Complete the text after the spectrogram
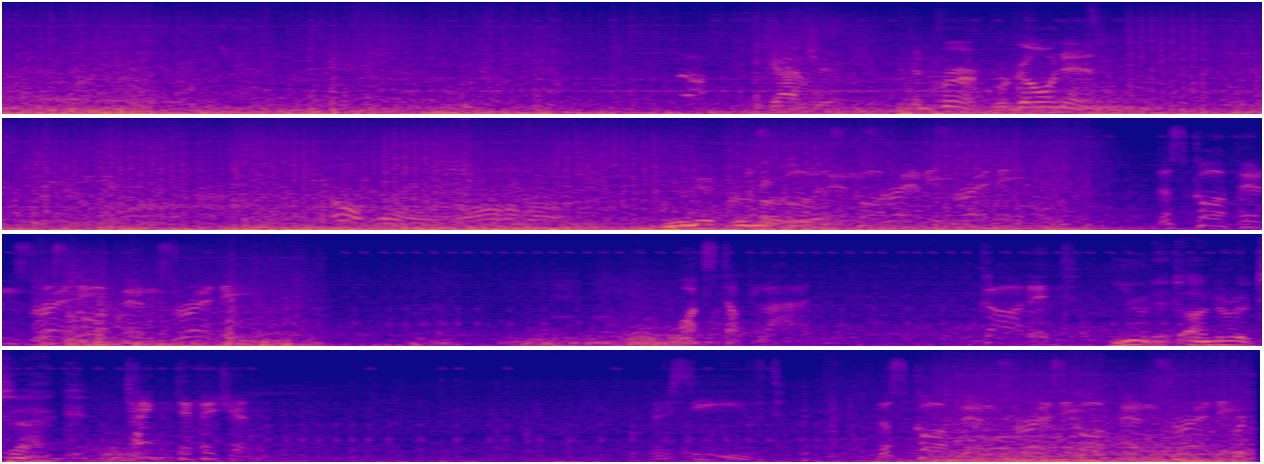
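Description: Gunfire rattles in a busy battle.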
